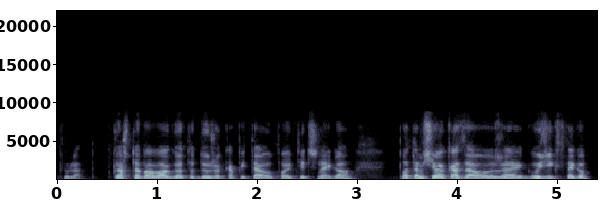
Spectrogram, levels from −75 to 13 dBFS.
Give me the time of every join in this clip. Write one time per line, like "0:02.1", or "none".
none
